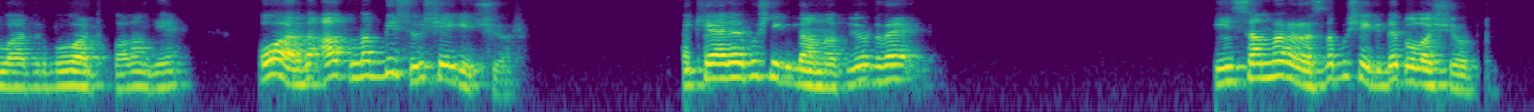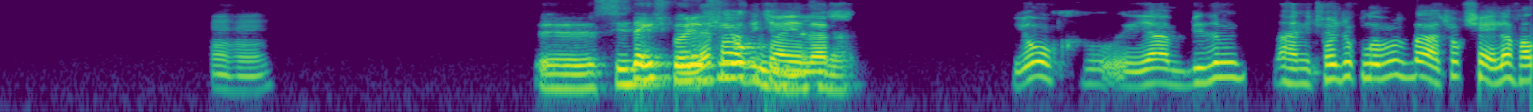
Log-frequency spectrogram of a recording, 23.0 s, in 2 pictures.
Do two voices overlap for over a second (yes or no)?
yes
